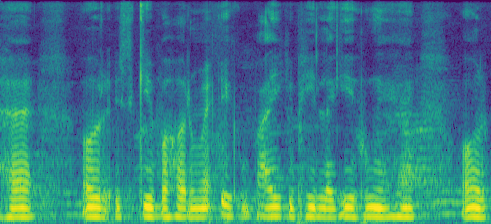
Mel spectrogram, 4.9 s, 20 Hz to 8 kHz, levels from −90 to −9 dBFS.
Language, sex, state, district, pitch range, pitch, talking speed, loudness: Hindi, male, Jharkhand, Deoghar, 120-130 Hz, 125 Hz, 145 wpm, -14 LUFS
